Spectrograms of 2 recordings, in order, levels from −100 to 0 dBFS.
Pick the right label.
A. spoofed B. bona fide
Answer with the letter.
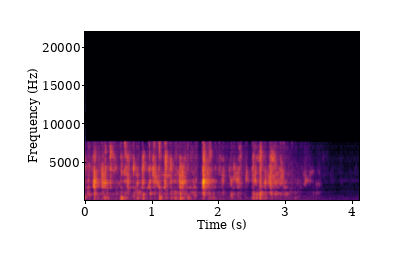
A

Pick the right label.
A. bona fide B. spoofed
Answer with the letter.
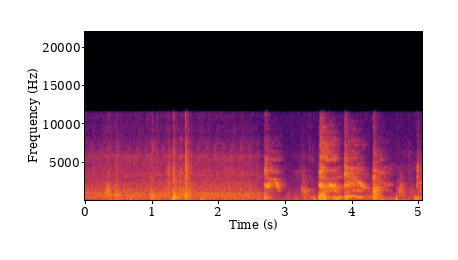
A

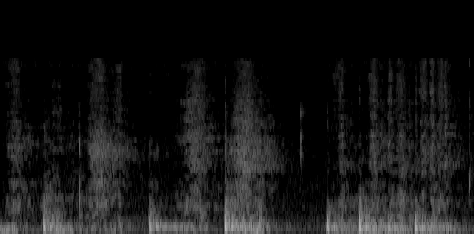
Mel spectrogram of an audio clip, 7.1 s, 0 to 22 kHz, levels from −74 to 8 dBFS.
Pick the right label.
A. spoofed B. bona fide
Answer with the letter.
B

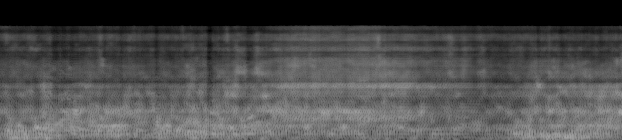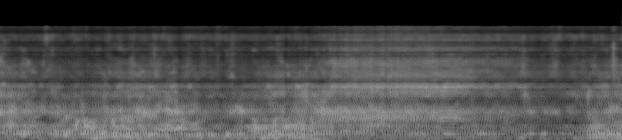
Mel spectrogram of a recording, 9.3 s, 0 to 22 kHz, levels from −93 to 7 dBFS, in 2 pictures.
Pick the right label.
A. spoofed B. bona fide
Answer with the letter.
A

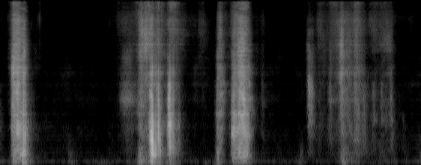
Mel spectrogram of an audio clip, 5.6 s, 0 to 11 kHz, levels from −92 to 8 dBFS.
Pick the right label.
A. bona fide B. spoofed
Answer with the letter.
B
